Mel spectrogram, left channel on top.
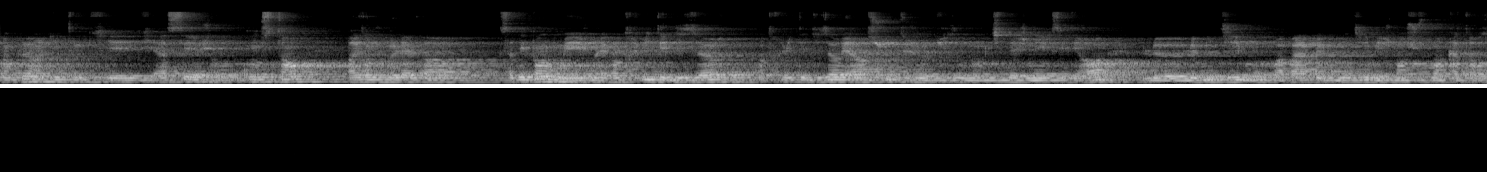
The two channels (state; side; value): silent; right; 62 dB below the other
